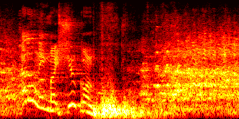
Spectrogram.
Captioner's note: blows Air; audience Laughing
